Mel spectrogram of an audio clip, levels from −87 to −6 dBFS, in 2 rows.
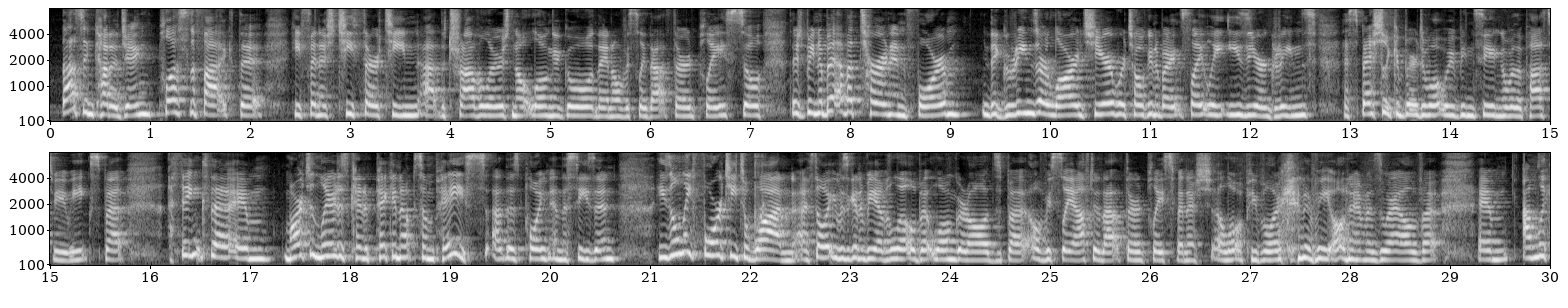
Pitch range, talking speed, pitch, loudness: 230-270 Hz, 230 wpm, 245 Hz, -17 LUFS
